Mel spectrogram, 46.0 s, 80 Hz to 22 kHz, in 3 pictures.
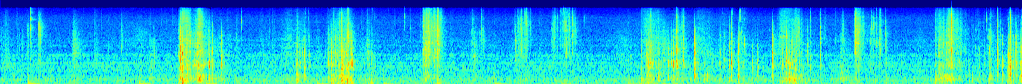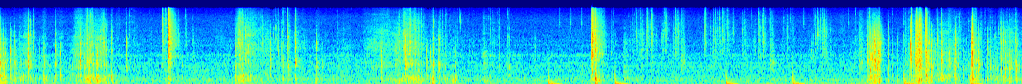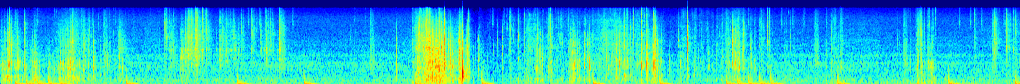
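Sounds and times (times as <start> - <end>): aluminum foil crinkling: 0.0 - 8.8, 9.6 - 13.4, 14.0 - 23.0, 24.1 - 35.1, 36.6 - 43.3, 44.2 - 45.9.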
